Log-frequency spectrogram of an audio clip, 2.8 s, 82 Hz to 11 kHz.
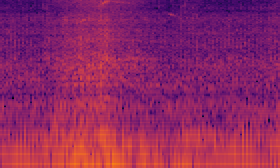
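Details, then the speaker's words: Mercedes W203 C220 estate four-cylinder diesel with a new AMG rear exhaust box: an even diesel clatter over a low exhaust rumble with a brief rev and no odd knocks, a normal diesel sound barely changed by the exhaust. "I appreciate it's a diesel. However, there's virtually no change with the diesel rattle as you'll hear here."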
